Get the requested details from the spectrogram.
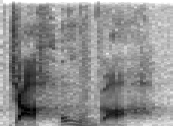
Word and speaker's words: Jehovah: And so what you would get for YHWH would become YAHOWIH, or Yahowah, or if you pronounce the Y as a J, it would become Jehovah or Jehovah, like Jehovah's Witnesses.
